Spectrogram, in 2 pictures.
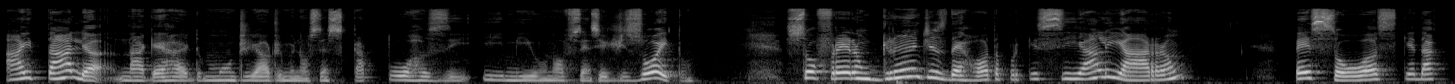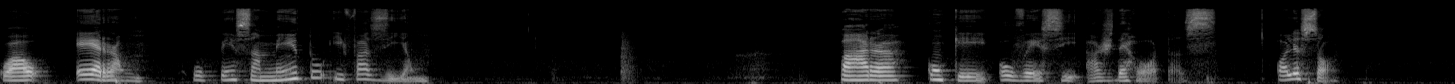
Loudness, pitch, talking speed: -23 LUFS, 195 Hz, 65 wpm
